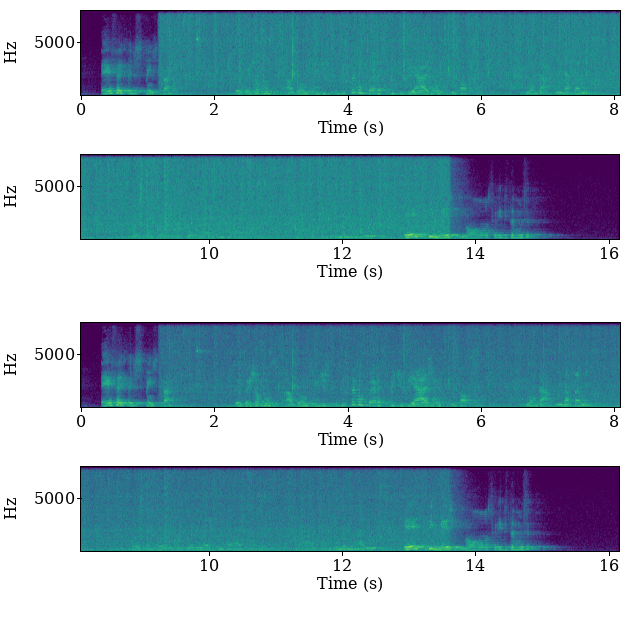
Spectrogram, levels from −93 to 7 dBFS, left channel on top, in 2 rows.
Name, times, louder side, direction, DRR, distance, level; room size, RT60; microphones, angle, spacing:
voice 1, 0.3-1.4 2.3-6.1 6.6-7.7 12.9-14.8, right 1 dB, 15° right, 5 dB, 2.2 m, -28 dB
sound 1, 1.2-13.6, left 6 dB, 30° left, 1.2 m, -31 dB
voice 2, 8.8-12.7 13.3-13.9, right 1 dB, 80° right, 6 dB, 3.3 m, -36 dB
28.0 x 22.5 x 7.9 m, 0.86 s
head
